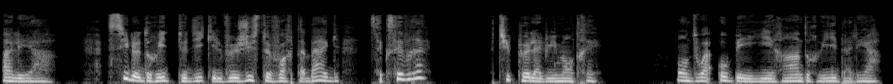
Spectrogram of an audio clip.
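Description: A storybook reader voicing a woman innkeeper who gently coaxes a child to obey. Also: mid-range voice, a little slow, breathy edge, dry recording, clean studio sound. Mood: coaxing.

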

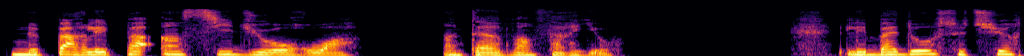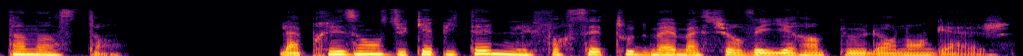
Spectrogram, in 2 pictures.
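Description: A woman narrates an audiobook with expressive storytelling at a moderate pace. Her voice sits low and is somewhat husky, recorded dry and close with no room sound.

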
